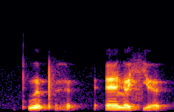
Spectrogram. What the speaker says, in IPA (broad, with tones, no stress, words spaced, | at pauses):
kʷʼə˦˨ pʼə̤˦ | ʔɛ˧lə˧ sʲə˨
